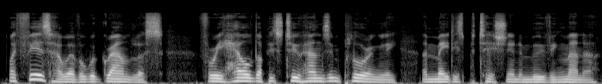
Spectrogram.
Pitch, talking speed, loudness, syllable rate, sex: 125 Hz, 210 wpm, -16 LUFS, 6.1 syllables/s, male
